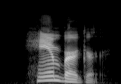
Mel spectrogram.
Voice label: "hamburger", spelling

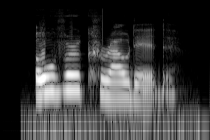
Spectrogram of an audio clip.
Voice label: "over-crowded", voice

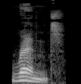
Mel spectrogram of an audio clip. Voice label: "rent", English

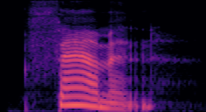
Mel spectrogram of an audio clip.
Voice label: "famine", voice

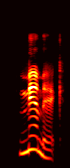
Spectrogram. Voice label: "mimic", voice, spelling

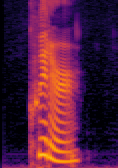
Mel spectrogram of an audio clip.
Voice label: "quitter", english

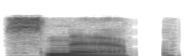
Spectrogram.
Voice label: "snap", English

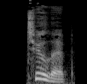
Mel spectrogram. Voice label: "tulip", voice

